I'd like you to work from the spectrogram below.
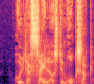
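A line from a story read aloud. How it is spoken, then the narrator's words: Murmured. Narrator (German): murmelte Rolf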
